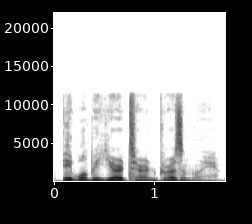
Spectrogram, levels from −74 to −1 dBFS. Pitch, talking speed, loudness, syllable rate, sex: 85 Hz, 210 wpm, -17 LUFS, 5.9 syllables/s, male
